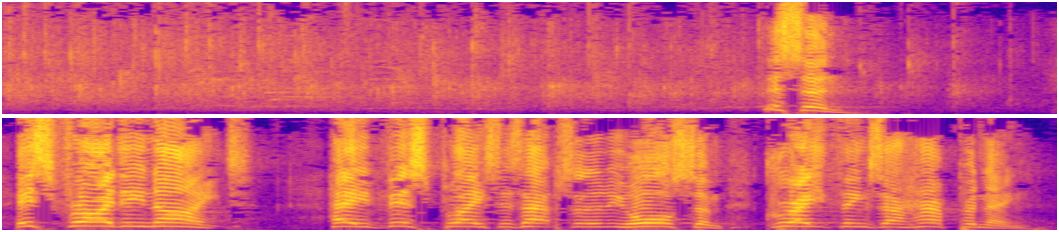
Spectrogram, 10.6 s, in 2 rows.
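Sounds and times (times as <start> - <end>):
audience giving a hand clap: 0.0 - 5.5
speech: 3.8 - 4.4, 5.3 - 10.5.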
